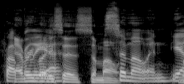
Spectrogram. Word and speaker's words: Samoan: Samoan. Yeah, Right. like the cookies. Yeah. We need to get that out there, okay? For everybody That's listening, true. it's Samoan. Yeah, Samoan. Samoan. Samoan.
